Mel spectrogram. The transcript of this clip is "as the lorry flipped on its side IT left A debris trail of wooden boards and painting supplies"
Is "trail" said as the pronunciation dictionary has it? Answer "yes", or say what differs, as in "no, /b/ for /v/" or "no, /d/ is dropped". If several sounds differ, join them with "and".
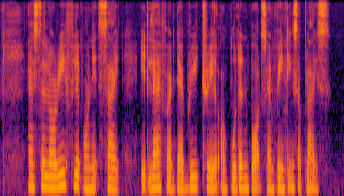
yes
